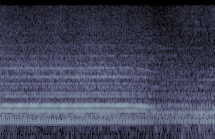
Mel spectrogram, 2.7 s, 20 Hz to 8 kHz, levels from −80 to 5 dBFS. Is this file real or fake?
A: real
